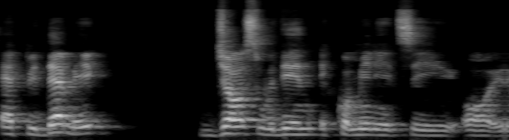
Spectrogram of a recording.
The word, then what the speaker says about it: epidemic: of them two of them epidemic and epidermis both have the stress on the d e epidemic d e epidemic d e r what's the difference between them the difference is d e is a short vowel sound y d e r is a long vowel sound do you get that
